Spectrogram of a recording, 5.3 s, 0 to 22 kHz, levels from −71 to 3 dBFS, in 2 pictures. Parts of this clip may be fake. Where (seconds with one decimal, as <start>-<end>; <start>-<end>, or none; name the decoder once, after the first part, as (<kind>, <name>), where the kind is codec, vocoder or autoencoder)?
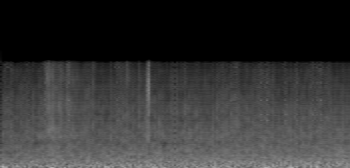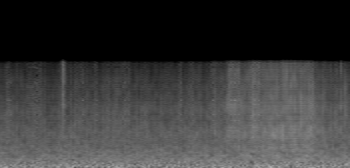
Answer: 0.0-5.3 (vocoder, Vocos)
